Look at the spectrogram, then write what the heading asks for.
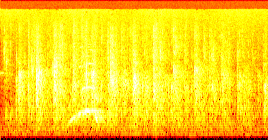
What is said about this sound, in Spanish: Denle un aplauso.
